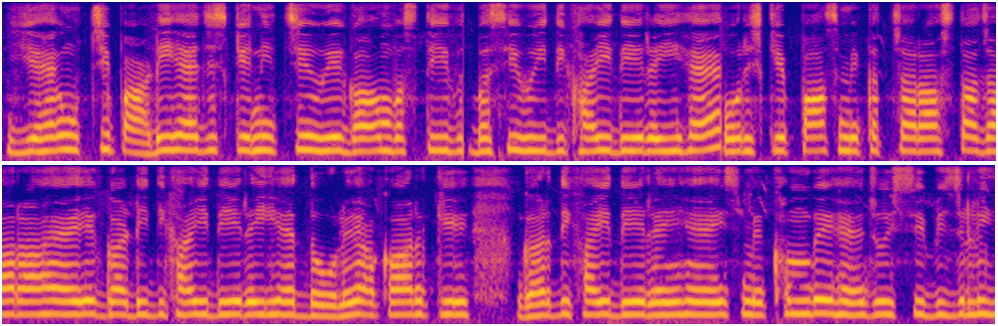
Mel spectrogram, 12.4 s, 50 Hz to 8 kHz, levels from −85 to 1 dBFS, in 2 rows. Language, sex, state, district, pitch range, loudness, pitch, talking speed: Marwari, female, Rajasthan, Churu, 235-250 Hz, -14 LUFS, 240 Hz, 215 wpm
